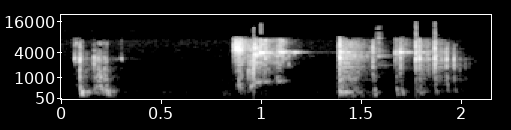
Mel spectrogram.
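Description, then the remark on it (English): A Flying Dog Raging Bitch Belgian IPA beer is opened and poured: a quick metallic clink and hiss, then two longer bursts of bright, fizzy splashing with small clicks. No one speaks. “I will do my best to not spill beer on my computer.”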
